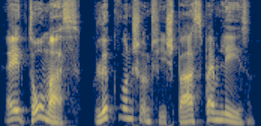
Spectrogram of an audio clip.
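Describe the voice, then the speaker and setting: A man with a slightly high, noticeably creaky voice talks casually as a podcast co-host. He comes across as a teaser, needling in a chatty way. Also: sing-song, slow, darkish tone. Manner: teasing. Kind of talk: casual chat.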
